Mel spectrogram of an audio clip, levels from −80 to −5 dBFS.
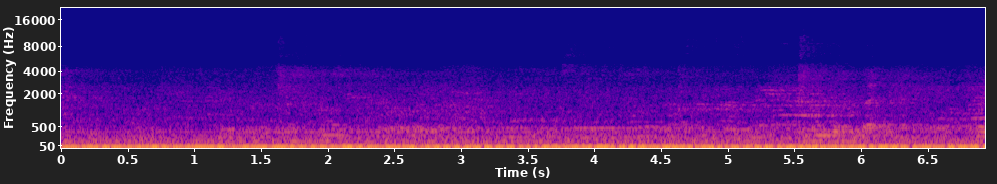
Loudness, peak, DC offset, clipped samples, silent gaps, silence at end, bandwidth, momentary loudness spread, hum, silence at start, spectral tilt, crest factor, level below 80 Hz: -38 LUFS; -20 dBFS; under 0.1%; under 0.1%; none; 0 s; 4.9 kHz; 3 LU; none; 0 s; -7.5 dB/octave; 10 dB; -30 dBFS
